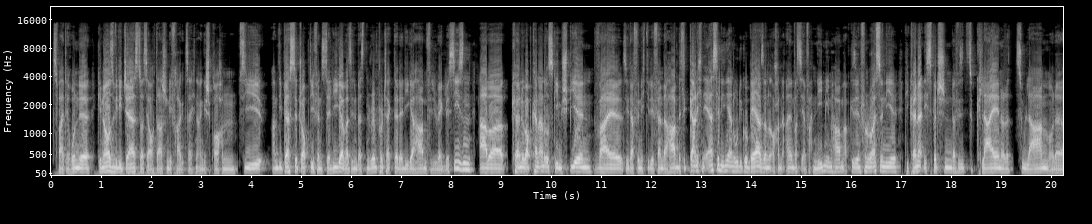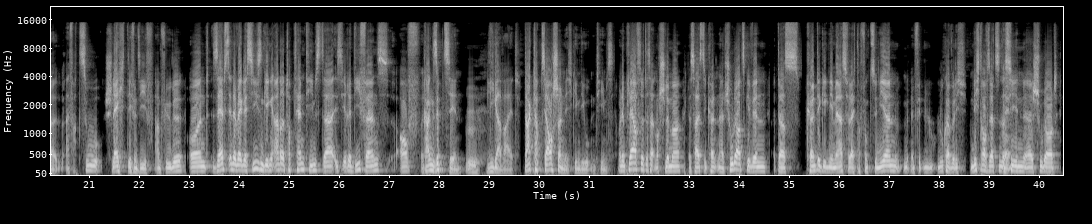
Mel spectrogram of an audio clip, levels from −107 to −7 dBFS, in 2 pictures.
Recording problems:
distortion; slight; 10 dB below the speech

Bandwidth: 14.5 kHz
